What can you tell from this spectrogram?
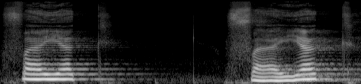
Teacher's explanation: Huruf kaf selain ada sifat syiddahnya, ada suara kuatnya, juga ada hamsnya, ada suara angin yang mengalir setelahnya. Nah, ketika kafnya ini sukun, maka yang keluar adalah bunyi ka dulu suaranya, fayak, suara tertahan.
